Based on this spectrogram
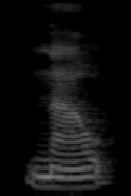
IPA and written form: naʊ (Now)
